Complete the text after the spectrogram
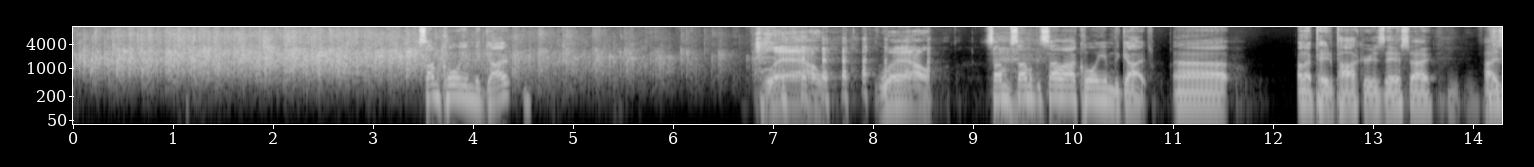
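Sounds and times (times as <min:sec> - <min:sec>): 
crowd applause: 0:00.0 - 0:07.9
speech: 0:03.5 - 0:04.7, 0:06.9 - 0:14.2
laughter: 0:06.8 - 0:09.8.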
